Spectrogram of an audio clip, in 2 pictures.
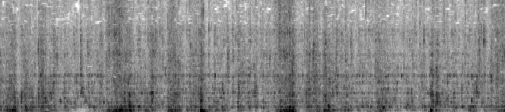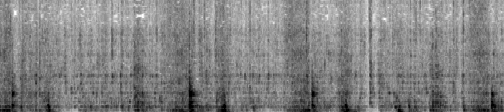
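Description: Water running steadily from a pipe into a metal basin, with the irregular chopping knocks of a large knife cutting green onions on an aluminium tray.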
